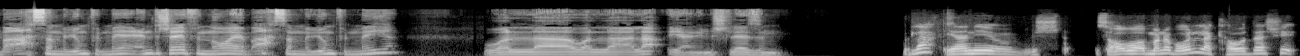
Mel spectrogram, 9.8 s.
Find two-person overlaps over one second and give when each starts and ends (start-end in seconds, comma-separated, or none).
none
